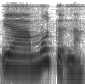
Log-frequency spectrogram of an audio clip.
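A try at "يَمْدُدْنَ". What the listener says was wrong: Enggak. Mati, memnya mati. Kenapa du? Kenapa enggak da? yamdud? yamdud? Kenapa yamdud? Kenapa du? Karena mu ini harokat mu ini pindah ke dalnya itu. Ke sini nih.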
